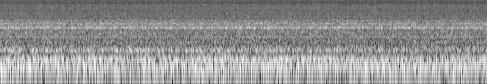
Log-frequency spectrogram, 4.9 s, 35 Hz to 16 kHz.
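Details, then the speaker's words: 2008 Mazda 3 near 200,000 km, idling after belt noise with AC off: steady, even idle hum with no chirp or squeal, only the motor heard, not the belt; normal idle. "and i can actually speak now without that noise and you can just hear the motor not the belt"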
